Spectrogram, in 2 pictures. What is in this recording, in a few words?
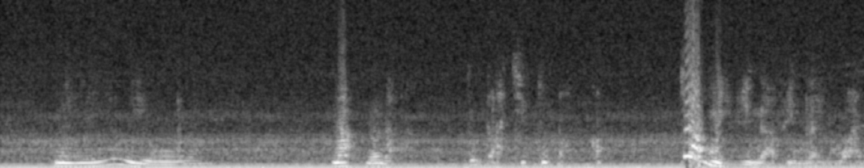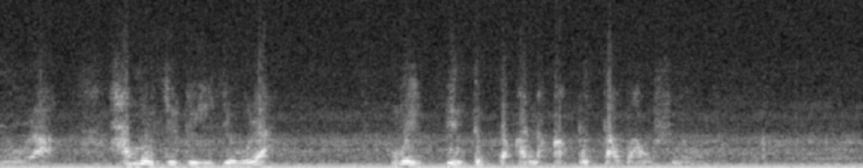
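Yami language, male, Iranmilek; nimapo do kalilian a tao; She was very loyal to her husband. She went everyday into the mountains to work.; 【他呢，是個非常忠於先生的人。一如往常一樣，每天都上山去工作】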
